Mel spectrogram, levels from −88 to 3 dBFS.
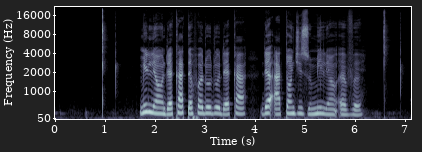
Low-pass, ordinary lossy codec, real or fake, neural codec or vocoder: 19.8 kHz; none; real; none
